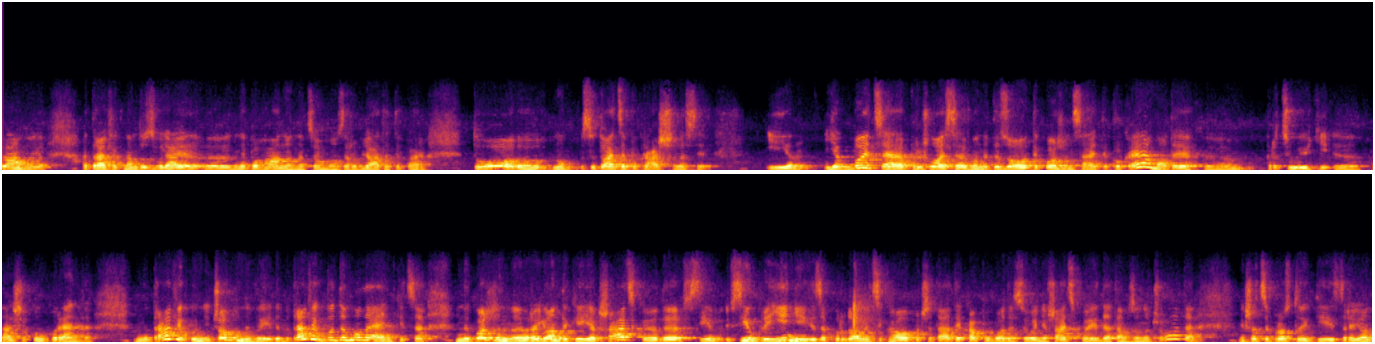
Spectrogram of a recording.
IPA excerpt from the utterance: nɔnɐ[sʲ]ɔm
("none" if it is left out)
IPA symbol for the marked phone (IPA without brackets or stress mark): t͡sʲ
